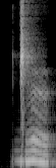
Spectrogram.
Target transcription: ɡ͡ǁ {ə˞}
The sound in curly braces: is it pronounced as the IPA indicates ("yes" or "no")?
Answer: yes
